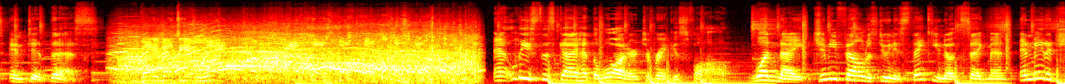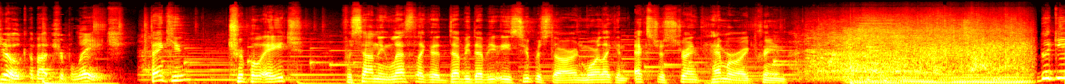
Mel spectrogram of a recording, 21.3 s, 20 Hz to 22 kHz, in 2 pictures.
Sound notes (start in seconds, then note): 1.1 laughing; 3.9 crowd roaring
